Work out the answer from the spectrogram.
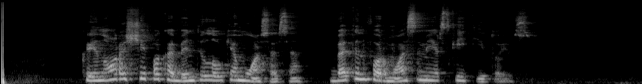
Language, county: Lithuanian, Tauragė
